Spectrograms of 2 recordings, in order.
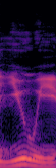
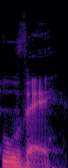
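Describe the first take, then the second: First: The name is said without a V sound. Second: The name is said with a V sound. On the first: The speaker calls it wrong. "I used to say Yui" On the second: The speaker calls it right. "apparently it is uh, Uwe"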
